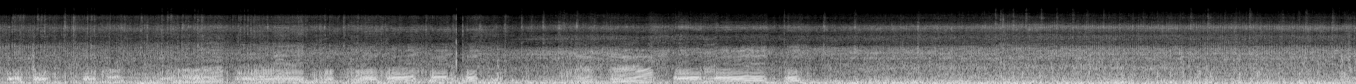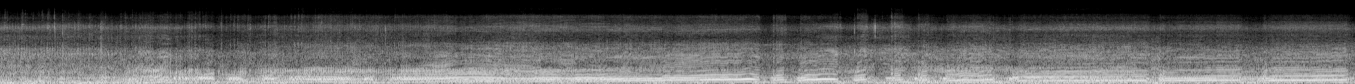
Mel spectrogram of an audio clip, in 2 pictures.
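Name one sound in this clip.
A second dirt bike engine buzzes a little way ahead.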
